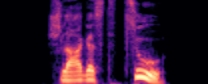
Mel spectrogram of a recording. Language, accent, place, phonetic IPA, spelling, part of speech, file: German, Germany, Berlin, [ˌʃlaːɡəst ˈt͡suː], schlagest zu, verb, De-schlagest zu.ogg
- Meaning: second-person singular subjunctive I of zuschlagen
